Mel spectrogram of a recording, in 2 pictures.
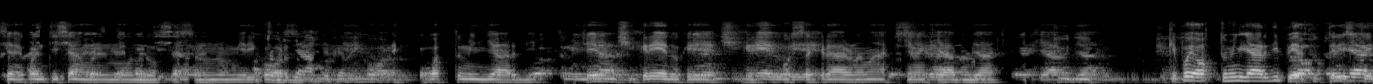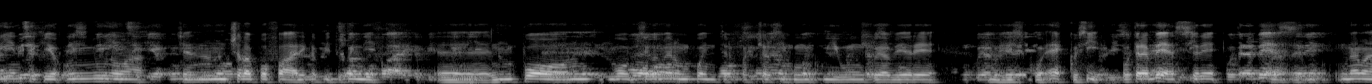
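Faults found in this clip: Echo leak, 0.0–4.18 s, 5.27–12.21 s, 12.8–24.13 s, 24.7–27.13 s. Likely a far-end loudspeaker echo canceller failing to remove mic pickup. Residual returned as a delayed copy of the speech, 1.03 s behind, about 5 dB down early, roughly equal level from 12.8 s.

Speech suppressed in double talk, 2.53–3.2 s, during the first echo stretch. Likely echo canceller mistaking overlapping talk for echo and attenuating both. Talker's speech dips in short pieces, around 10 dB at worst, roughly 150 ms affected in total.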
